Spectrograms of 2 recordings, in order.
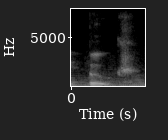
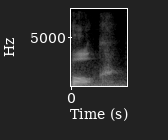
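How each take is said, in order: First: The vowel is said in the northern way. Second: The vowel is said in the local way. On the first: "if you go up north about thirty, forty miles, you will hear people say book" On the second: "Where I'm from, we call it a book"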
